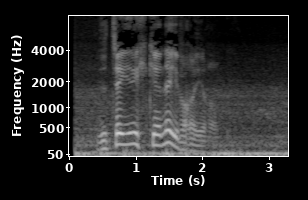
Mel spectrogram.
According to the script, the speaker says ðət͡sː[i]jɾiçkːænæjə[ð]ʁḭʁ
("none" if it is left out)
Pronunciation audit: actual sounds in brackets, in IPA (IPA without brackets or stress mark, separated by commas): æ, v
